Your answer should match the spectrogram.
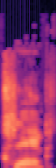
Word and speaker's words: CLOSMP: Listener Megan recommends Milkmaids or CLOSMP, which stands for Collective Listeners of Spilled Milk Podcast, which is pronounced clump. The S is silent.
